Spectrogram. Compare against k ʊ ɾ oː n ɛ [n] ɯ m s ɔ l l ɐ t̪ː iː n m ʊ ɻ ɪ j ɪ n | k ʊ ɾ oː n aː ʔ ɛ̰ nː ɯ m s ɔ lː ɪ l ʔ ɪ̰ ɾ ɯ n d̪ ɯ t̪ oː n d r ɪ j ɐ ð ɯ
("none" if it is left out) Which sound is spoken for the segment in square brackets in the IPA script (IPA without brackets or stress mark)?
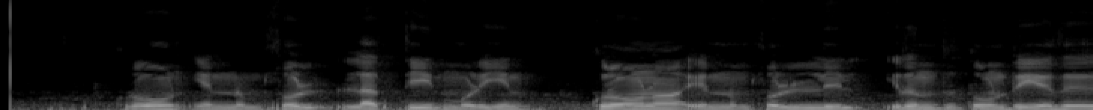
nː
